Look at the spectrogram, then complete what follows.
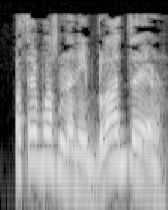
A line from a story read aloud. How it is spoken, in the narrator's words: Rosie said triumphantly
